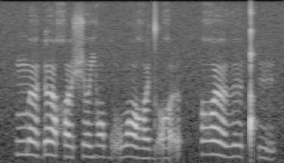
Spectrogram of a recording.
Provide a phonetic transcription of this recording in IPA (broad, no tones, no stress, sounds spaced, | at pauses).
ŋ͡m œ ɗ œ χ œ ʃ ə j ɔ b o̰ β ɔ ʁ ø d o̰ ʁ ə̰ | ʁ œ ð ʏ ǃʰ y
